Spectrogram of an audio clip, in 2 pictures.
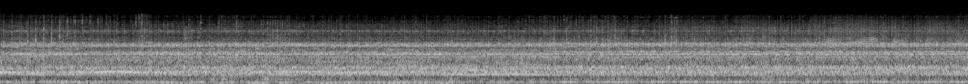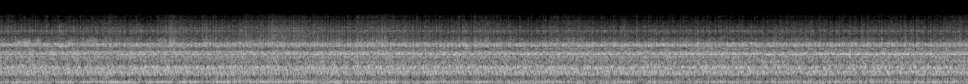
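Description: Sidecar motorcycle engine idling steadily, heard close up, with no revving.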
